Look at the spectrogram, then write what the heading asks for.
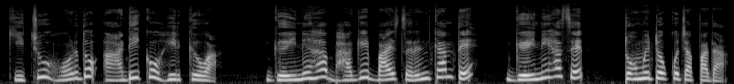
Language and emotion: Santali, disgusted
